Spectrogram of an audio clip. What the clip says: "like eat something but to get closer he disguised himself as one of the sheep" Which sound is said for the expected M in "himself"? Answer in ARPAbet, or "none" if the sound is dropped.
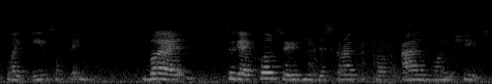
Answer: none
